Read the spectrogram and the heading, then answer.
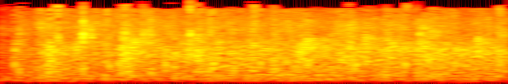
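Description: An audience at an Alcoholics Anonymous meeting breaks into steady, loud applause, a dense wash of many hands clapping that holds at an even level throughout without fading.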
